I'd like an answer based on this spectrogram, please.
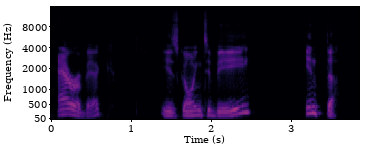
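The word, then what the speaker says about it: أنت: Sometimes this will be spelled with an A at the end, other times with an E, but whether you hear inta or inta, it means you in the masculine singular.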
